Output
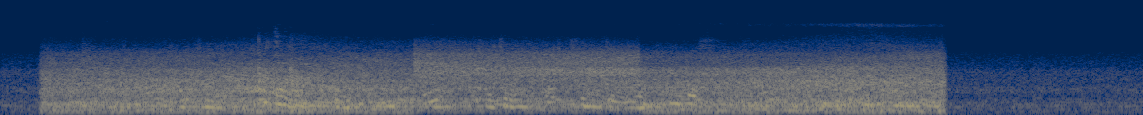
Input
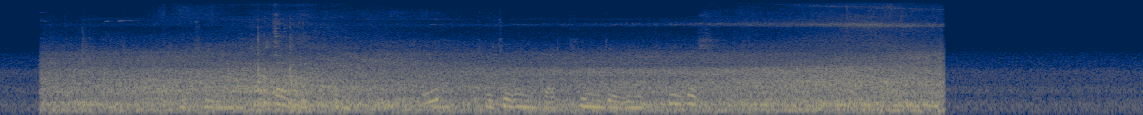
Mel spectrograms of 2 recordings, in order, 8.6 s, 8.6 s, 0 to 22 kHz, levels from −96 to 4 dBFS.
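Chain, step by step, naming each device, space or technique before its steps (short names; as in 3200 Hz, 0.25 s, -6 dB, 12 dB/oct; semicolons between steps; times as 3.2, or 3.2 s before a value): string-machine ensemble chorus (ensemble effect; LPF 4500 Hz 12 dB/oct); 3.1–4.8 weighting filter D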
